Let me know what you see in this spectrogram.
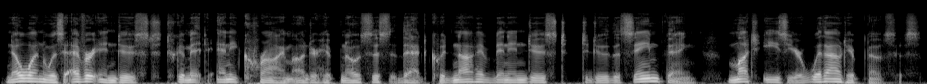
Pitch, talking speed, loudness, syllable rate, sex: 100 Hz, 170 wpm, -20 LUFS, 4.9 syllables/s, male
